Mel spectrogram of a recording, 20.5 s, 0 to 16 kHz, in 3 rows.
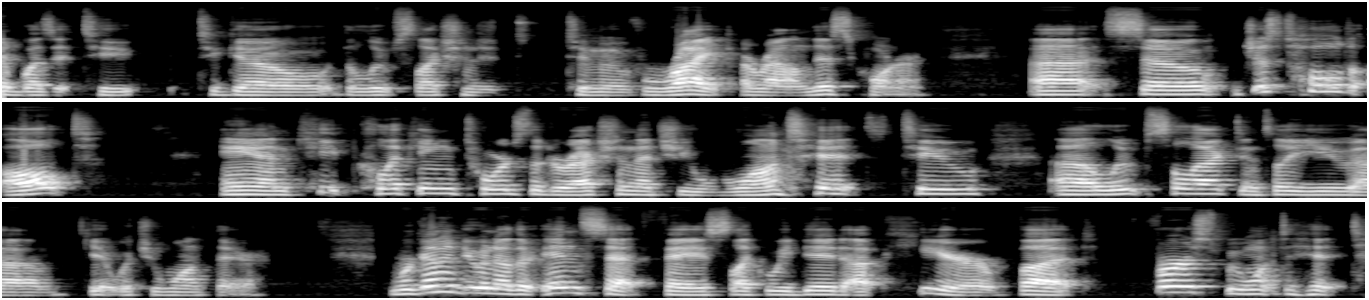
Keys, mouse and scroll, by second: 3.4-8.3 middle drag, 8.3-10.3 drag, 10.6-19.8 middle drag.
